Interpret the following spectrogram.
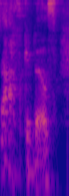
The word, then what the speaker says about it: Baskerville: Hound of the Baskervilles. Hi. How are you? How do you say your last name? It's just like the Hounds of the Baskervilles. Baskervilles.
